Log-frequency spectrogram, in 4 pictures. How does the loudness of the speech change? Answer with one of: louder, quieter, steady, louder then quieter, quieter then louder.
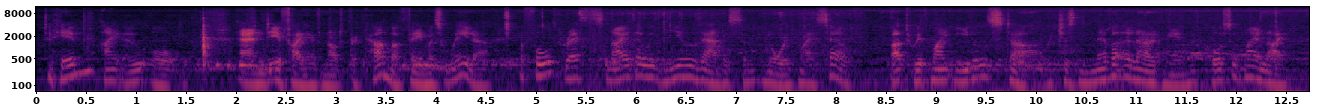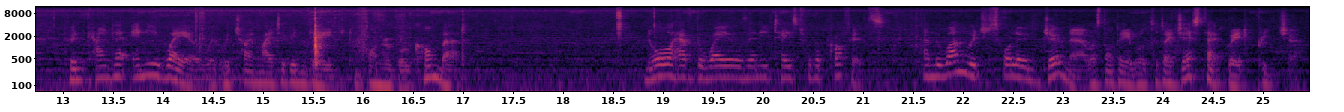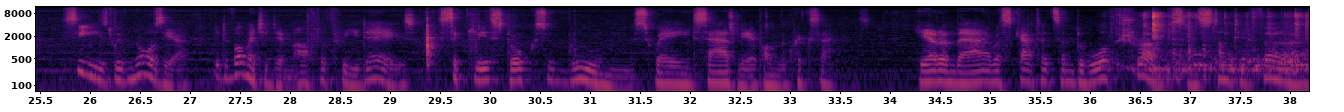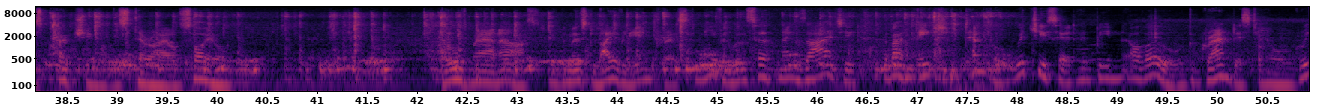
steady.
